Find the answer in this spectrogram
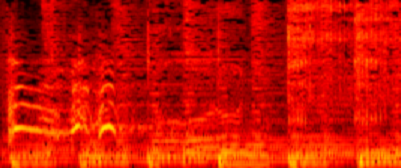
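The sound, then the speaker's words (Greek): A few quick, high yapping barks like a small dog's, apparently imitated by a voice, ring out over a bouncy, upbeat musical accompaniment that carries on loudly throughout. “Όταν θα πάω κυρά μου στο παζάρι θα σου αγοράσω ένα σκυλάκι Το σκυλάκι”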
